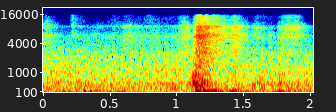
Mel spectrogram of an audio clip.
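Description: Plastic wheels of a baby walker rumbling across a tiled floor, with a sharp knock about a second in as the walker bumps into the sofa, and a smaller one near the end.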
